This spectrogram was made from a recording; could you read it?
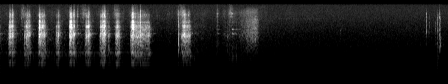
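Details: Model D (Type D) siren with housing removed, rotor spun up: short rasping, gritty bursts from badly worn rotor bearings; otherwise runs almost fine.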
